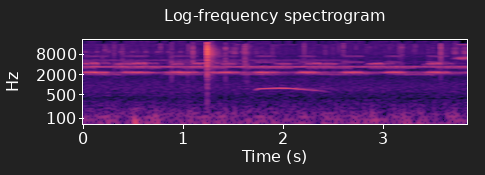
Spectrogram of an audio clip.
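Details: At night by a campfire, crickets trill steadily and high in several overlapping pitches, with one short, falling whistled note midway, a sharp crackle of fire, a low rumble beneath, and a few owls.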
